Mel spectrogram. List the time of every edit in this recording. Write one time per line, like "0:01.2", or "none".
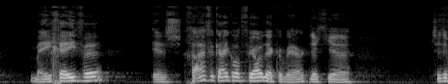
0:01.8
0:03.1

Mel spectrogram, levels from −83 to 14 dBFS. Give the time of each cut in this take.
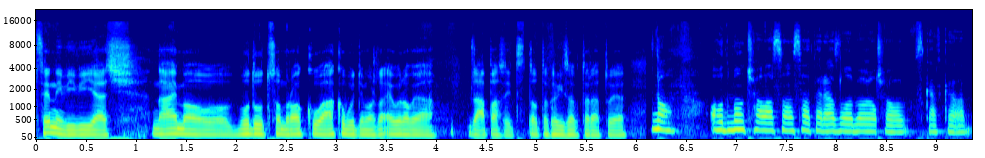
0:06.1
0:08.4

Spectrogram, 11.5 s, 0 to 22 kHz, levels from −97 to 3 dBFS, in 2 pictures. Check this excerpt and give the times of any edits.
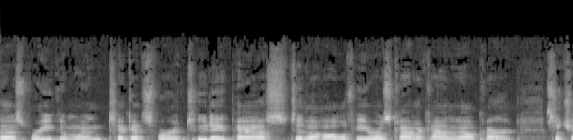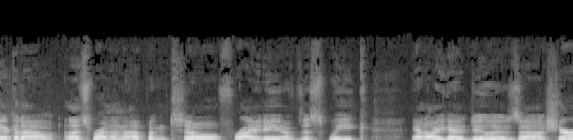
0:05.4

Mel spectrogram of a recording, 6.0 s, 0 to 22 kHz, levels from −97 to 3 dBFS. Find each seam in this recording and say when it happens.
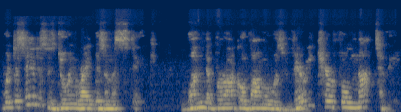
0:01.4

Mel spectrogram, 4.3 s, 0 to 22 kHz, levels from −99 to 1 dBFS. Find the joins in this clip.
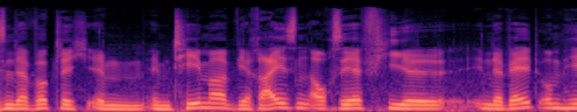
none

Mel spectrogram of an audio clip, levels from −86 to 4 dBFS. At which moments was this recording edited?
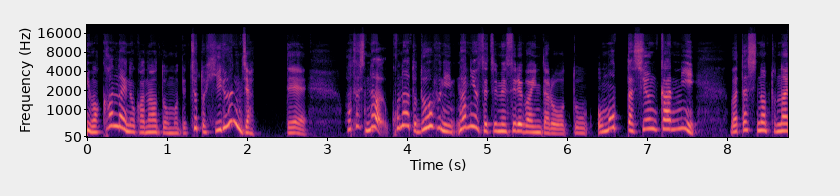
none

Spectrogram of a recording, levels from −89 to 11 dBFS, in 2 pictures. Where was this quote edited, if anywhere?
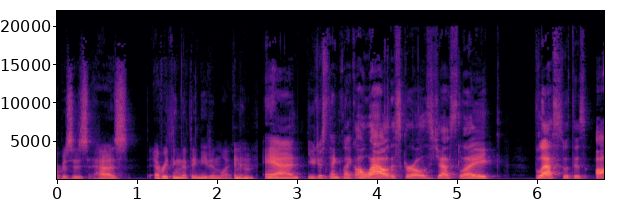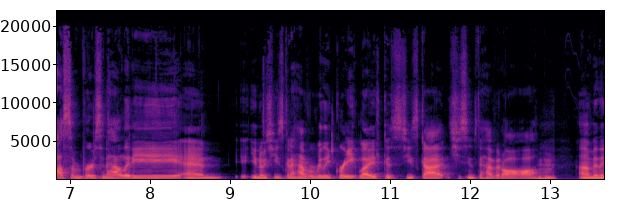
0:02.2

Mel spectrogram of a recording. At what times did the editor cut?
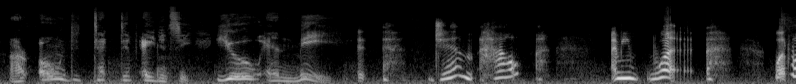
none

